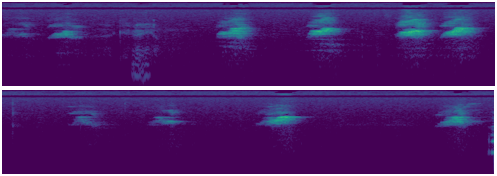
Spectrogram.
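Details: Grey-headed flying-fox pup Gwickle, female, day two in care and bottle support fed after her mother lost her milk from concussion; a run of about ten sharp high squeaks, roughly one per second, some in quick pairs, over a quiet indoor background.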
